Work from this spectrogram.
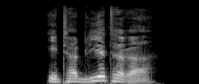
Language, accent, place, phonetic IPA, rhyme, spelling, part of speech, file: German, Germany, Berlin, [etaˈbliːɐ̯təʁɐ], -iːɐ̯təʁɐ, etablierterer, adjective, De-etablierterer.ogg
- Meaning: inflection of etabliert: 1. strong/mixed nominative masculine singular comparative degree 2. strong genitive/dative feminine singular comparative degree 3. strong genitive plural comparative degree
